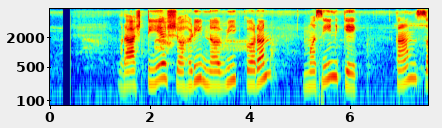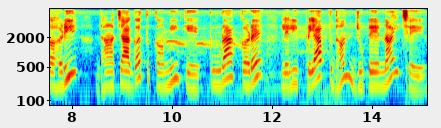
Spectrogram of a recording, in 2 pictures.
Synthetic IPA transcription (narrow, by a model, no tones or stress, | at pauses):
ɾasʈɾijesəɦɾinəβikəɾən | məsinke | kamsəɦɾiɖʱãt͡ʃaɡət̪kəmikepuɾakəɾe | lelipɾəjap̚t̪d̪ʱənd͡ʒuʈenajt͡ʃʰɛ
